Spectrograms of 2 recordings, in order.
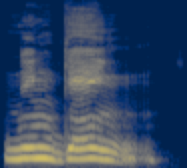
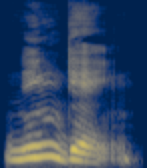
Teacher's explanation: Ninguém. I do not close my lips when the M is the final, it's the last letter of the word. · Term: final M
